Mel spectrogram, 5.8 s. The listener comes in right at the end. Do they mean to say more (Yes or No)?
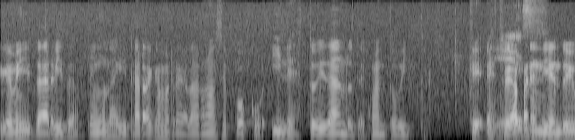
No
